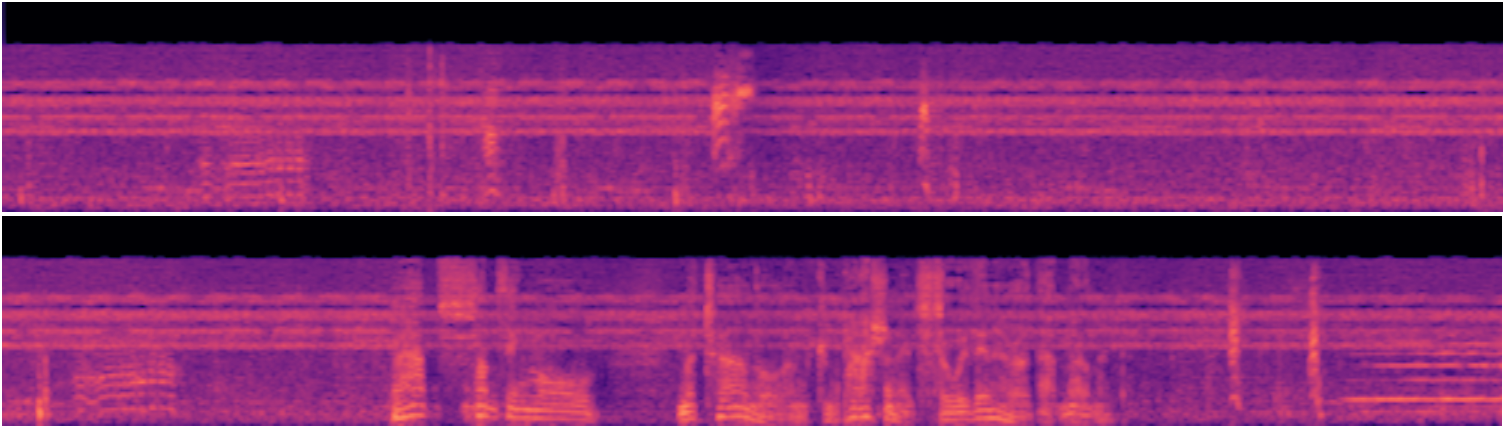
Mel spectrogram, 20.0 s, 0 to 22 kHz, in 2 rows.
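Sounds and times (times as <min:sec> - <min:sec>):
high insect chorus: 0:00.0 - 0:20.0.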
